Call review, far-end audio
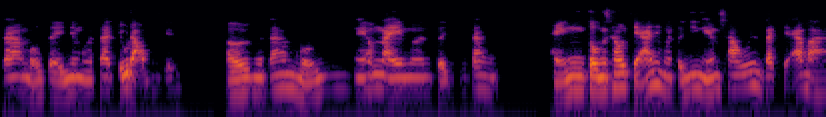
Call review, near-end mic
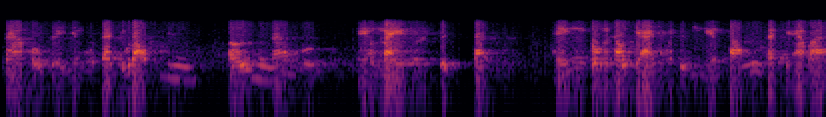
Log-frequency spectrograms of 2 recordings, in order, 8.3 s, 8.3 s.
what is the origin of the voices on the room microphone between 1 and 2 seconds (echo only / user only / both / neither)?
both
